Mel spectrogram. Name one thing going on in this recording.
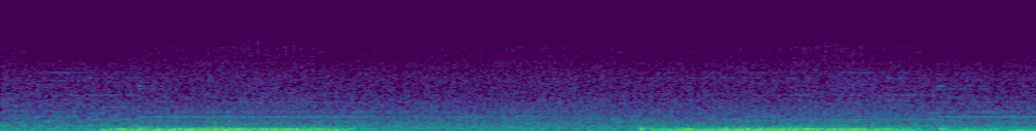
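Heavy stone slabs grind and rumble as they turn.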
